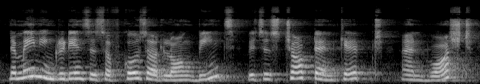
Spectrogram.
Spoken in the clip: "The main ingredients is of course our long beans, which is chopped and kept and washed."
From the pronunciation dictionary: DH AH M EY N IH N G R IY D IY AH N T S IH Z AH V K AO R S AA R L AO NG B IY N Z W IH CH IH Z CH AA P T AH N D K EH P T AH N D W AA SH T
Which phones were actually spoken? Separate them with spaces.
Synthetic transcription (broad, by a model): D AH M EY N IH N G R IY D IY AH N S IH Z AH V K AO R S AA R L AO NG B IY N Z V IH CH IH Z CH AA P T AH N D K EH P T AH N D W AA SH T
